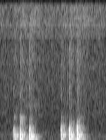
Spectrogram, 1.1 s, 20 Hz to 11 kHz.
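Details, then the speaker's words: Repeating three-beat cadence like a cantering horse; third heart sound (S3) gallop rhythm. "Ahora, tenemos también un tercer ruido, ¿no? Que es el galope. Suena así, como un caballito."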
